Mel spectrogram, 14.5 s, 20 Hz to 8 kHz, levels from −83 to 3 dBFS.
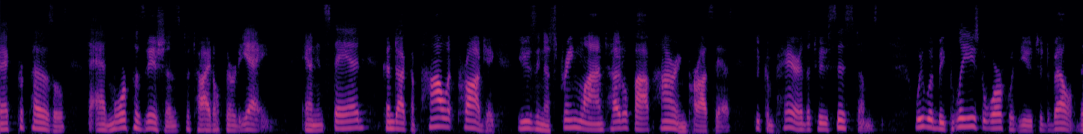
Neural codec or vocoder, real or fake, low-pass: codec, 16 kHz, 0.5 kbps, X-Codec, WavLM features, trained on Multilingual LibriSpeech; fake; 7.2 kHz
